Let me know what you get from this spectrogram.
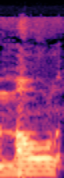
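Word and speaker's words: MOLLE: Now when I bought it, it came with a pouch, a mole pouch, M-O-L-L-E. I think that's how you pronounce it.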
